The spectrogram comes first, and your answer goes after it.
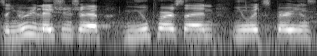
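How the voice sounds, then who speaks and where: Medium pitch from a woman, with noticeable background noise. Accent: South African. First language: isiXhosa. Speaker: YouTuber. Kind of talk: storytime vlog, casual chat.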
